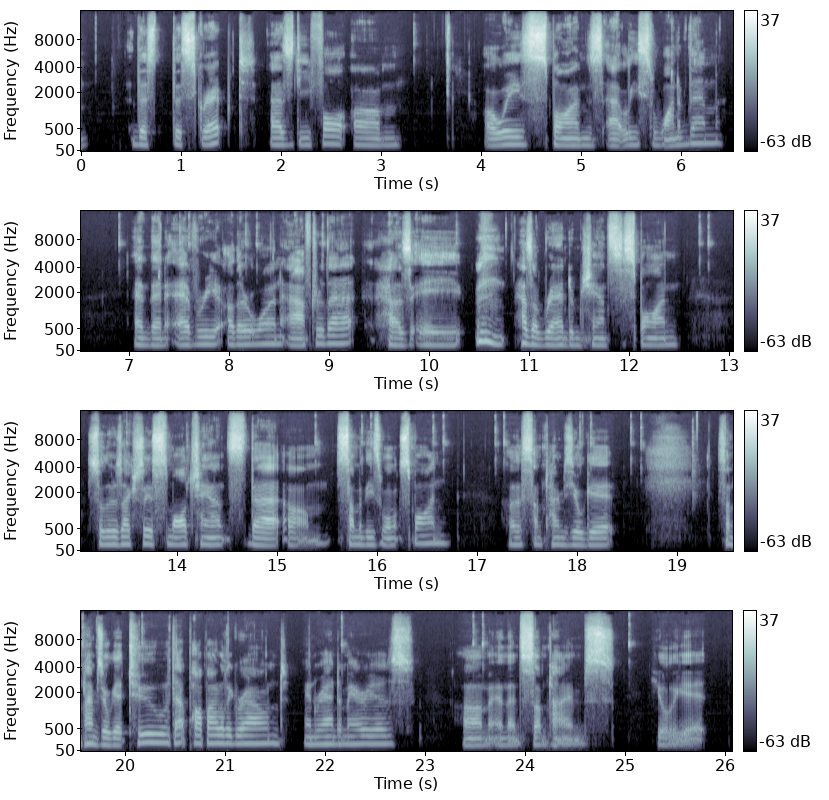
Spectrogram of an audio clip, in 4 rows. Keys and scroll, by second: 20.0 z, 22.3 f.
